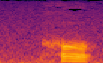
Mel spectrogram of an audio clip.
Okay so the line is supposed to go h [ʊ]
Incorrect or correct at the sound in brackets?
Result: incorrect: u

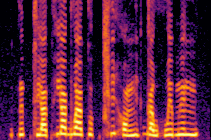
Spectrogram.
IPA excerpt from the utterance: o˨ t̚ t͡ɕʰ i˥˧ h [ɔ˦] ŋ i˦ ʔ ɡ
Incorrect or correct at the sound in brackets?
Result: incorrect: ɔ˨˩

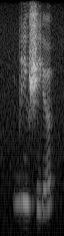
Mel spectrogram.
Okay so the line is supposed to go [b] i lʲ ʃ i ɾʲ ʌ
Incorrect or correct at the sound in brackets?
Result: correct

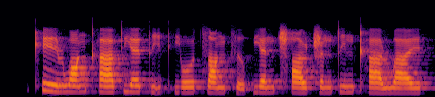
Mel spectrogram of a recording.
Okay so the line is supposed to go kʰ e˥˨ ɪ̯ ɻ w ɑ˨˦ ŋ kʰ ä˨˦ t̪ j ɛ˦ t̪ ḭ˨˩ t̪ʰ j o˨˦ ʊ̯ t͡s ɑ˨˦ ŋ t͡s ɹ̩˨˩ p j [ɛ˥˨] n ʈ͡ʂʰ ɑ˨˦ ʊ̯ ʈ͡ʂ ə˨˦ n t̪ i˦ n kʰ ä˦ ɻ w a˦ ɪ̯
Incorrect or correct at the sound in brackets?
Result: incorrect: ɛ˨˦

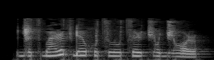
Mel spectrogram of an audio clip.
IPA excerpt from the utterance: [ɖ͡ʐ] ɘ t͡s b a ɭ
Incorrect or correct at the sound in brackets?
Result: correct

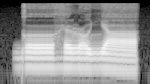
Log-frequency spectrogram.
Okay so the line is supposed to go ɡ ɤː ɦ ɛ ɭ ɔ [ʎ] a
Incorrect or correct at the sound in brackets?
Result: correct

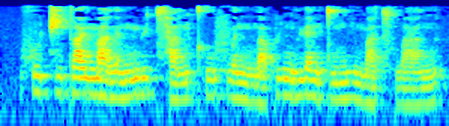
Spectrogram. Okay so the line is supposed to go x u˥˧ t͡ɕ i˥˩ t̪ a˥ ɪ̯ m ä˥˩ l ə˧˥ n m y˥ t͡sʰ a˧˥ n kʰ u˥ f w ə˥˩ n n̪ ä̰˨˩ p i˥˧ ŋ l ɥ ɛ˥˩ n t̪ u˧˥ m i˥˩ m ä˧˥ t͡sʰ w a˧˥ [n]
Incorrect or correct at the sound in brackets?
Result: correct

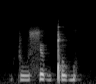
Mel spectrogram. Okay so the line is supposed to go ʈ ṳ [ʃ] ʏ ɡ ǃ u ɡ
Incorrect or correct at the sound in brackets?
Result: incorrect: s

